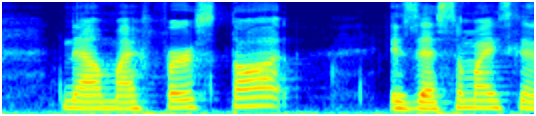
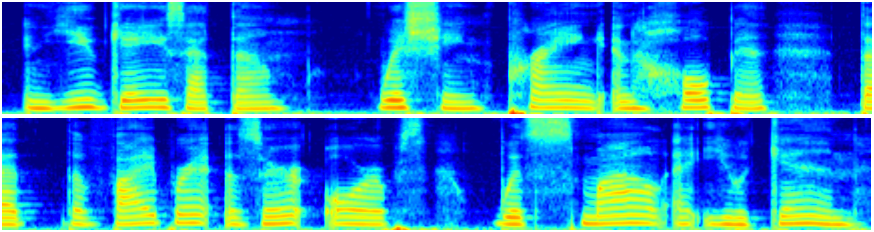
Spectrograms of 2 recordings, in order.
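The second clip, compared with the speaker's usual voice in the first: normal talking voice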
